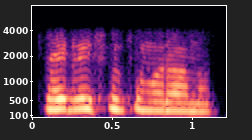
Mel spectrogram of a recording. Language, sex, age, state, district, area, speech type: Tamil, female, 18-30, Tamil Nadu, Sivaganga, rural, conversation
